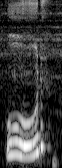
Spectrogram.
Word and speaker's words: could: आई कुड run fast. मैं तेज दौड़ सकता था। अब यहाँ पे एल साइलेंट है, आप इसको कुड बोलेंगे, कुल्ड नहीं बोलेंगे, कुड बोलेंगे।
